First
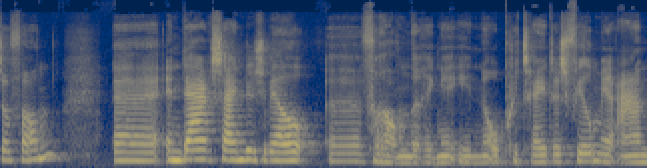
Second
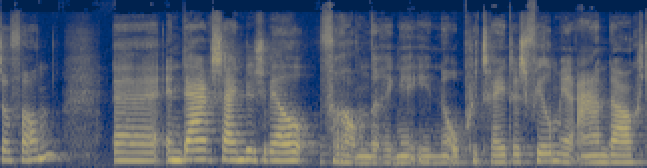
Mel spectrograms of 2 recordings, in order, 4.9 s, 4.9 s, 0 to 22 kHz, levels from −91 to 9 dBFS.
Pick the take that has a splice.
second; 1 cut; at 2.4 s

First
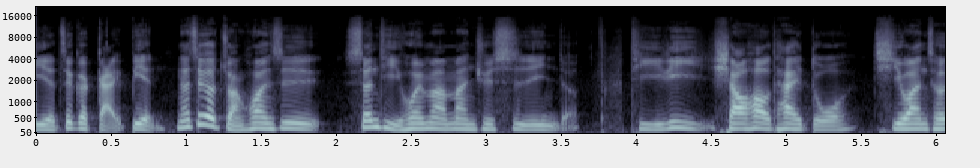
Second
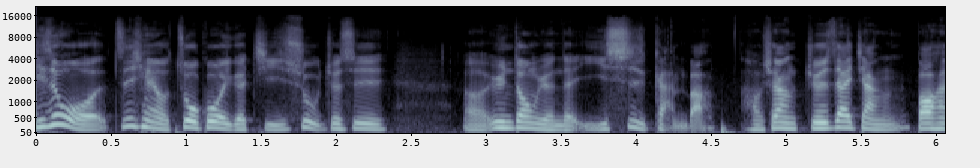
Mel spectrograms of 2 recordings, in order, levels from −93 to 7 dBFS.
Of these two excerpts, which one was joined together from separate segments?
first; 1 cut; at 3.9 s

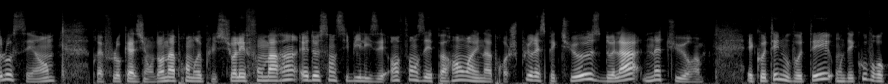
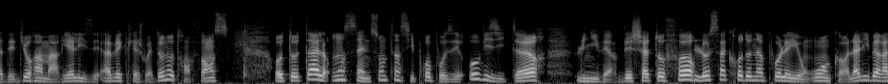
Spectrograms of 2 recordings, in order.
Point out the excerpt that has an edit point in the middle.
second; 1 cut; at 6.9 s

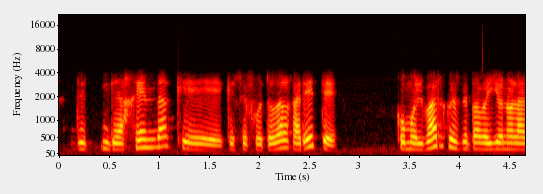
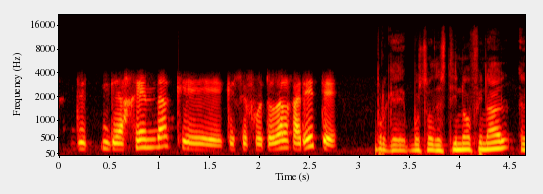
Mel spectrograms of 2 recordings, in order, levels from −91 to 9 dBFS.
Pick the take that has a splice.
second; 1 cut; at 3.2 s

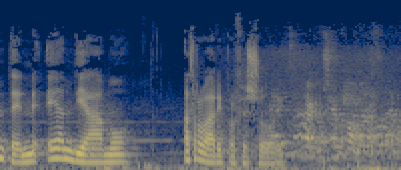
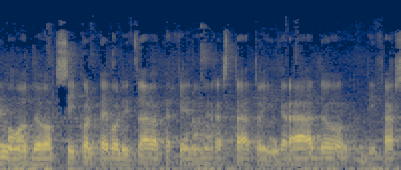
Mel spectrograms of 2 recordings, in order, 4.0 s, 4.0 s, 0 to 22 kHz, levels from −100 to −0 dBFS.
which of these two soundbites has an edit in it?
first; 1 cut; at 1.7 s

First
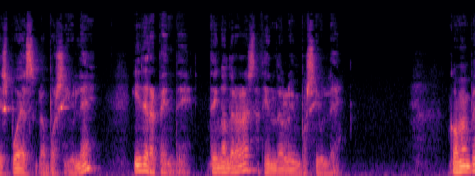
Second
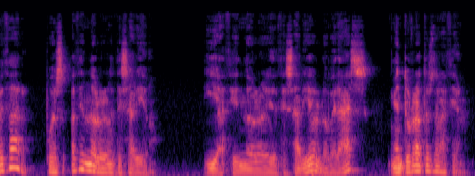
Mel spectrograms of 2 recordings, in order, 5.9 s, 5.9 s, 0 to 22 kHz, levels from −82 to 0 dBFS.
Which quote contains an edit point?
second; 1 cut; at 4.8 s

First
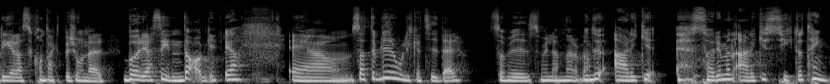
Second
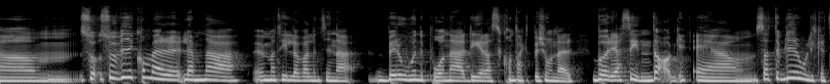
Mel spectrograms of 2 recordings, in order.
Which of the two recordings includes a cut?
second; 1 cut; at 6.9 s

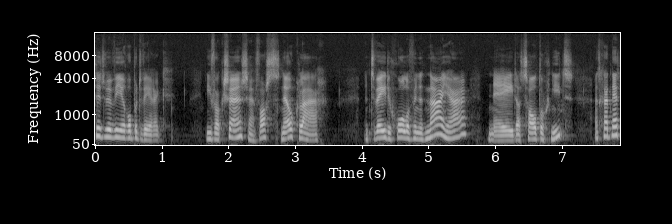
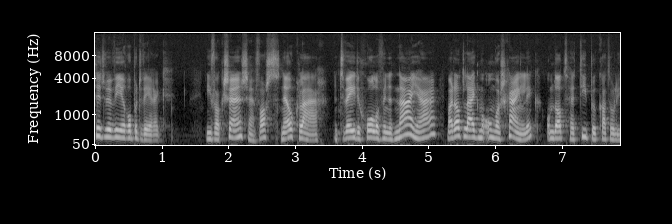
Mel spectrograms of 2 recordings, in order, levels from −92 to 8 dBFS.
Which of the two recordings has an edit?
second; 2 cuts; at 3.5 s, 5.2 s

